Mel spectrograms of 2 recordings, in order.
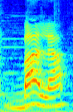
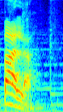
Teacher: estos son fonemas ambos oclusivos bilabiales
